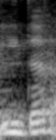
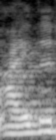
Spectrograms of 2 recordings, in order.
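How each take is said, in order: First: The first vowel sounds like 'ee'. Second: The first vowel sounds like 'eye'. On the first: "ईदर आप कुछ भी बोल सकते हैं" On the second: "आइदर, ईदर आप कुछ भी बोल सकते हैं"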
